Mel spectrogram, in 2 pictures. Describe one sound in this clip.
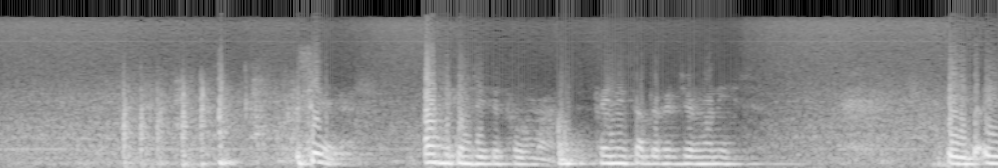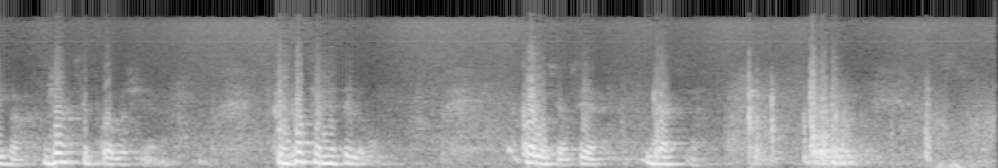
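A middle-aged man talks into a telephone close by.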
